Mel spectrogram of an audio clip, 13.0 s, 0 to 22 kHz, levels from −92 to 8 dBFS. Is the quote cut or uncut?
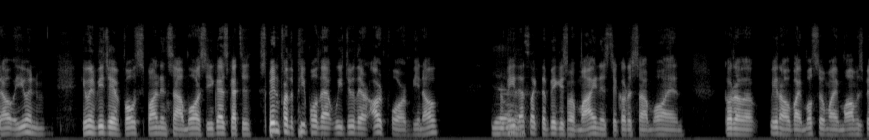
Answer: cut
